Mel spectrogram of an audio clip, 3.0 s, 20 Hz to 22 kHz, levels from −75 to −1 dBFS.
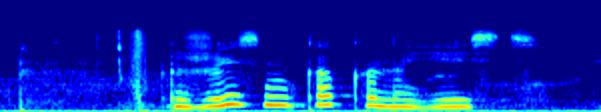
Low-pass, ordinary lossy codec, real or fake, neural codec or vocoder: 7.2 kHz; none; real; none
